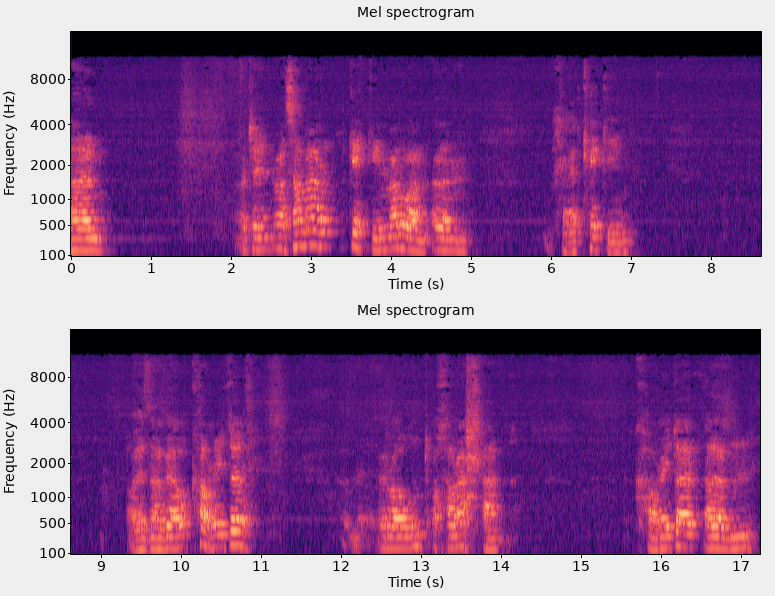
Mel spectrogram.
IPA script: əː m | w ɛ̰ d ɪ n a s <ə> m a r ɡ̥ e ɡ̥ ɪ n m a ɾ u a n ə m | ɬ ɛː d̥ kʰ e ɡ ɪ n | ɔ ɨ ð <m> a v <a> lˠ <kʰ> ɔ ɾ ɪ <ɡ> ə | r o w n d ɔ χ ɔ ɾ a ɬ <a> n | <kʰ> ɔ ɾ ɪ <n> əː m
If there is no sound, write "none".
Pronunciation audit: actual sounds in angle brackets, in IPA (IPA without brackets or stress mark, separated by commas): a, n, ɛ, kʰ, d, a, kʰ, d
